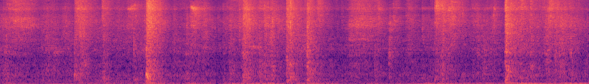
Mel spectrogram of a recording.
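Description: Boxing gloves thump against pads and bodies in quick bursts.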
